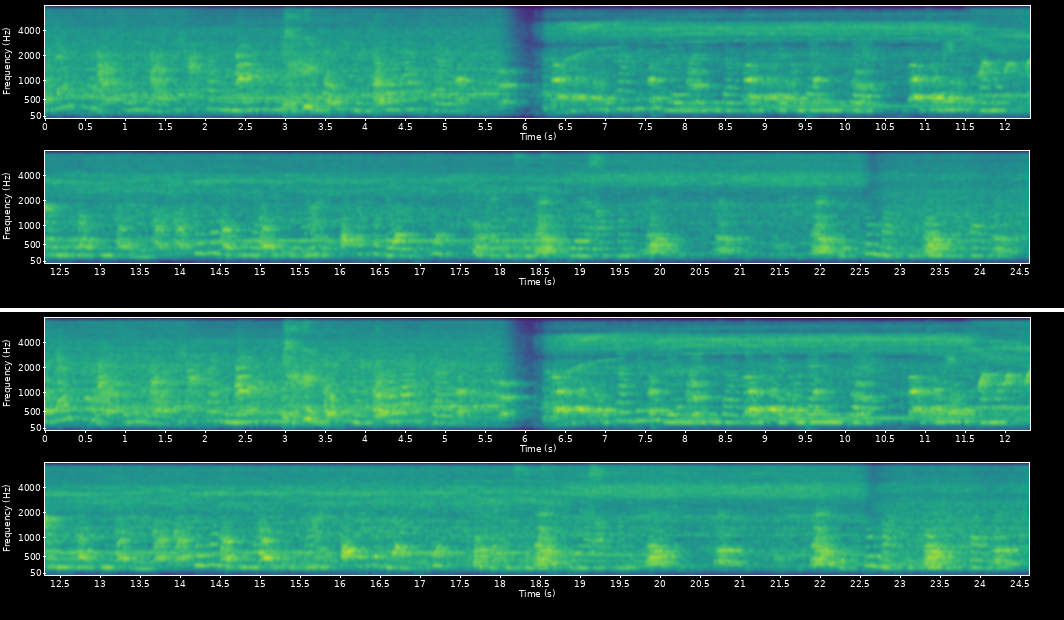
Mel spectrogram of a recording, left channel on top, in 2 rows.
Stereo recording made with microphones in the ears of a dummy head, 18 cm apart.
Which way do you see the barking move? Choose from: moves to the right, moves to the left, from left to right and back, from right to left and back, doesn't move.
from left to right and back.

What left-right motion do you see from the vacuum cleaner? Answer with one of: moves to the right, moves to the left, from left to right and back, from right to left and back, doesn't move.
from left to right and back.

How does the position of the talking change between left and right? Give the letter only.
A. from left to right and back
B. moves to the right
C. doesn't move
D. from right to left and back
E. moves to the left
D.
